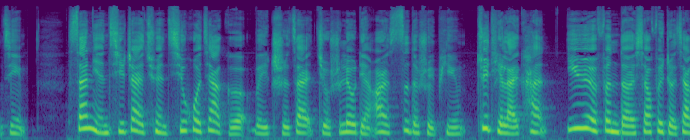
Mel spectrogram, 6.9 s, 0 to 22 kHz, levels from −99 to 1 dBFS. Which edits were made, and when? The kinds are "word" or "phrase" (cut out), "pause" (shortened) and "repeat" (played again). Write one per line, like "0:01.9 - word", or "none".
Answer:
0:04.7 - pause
